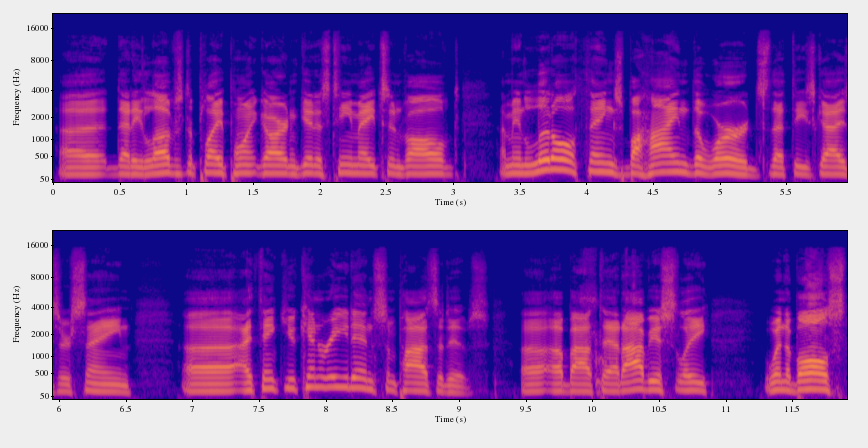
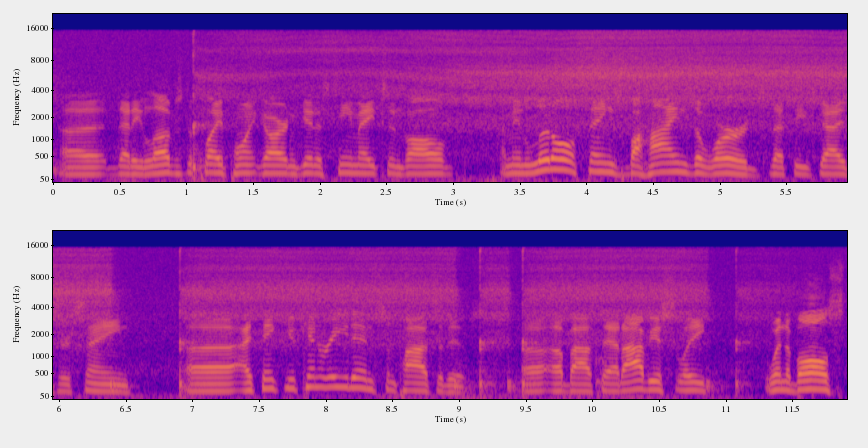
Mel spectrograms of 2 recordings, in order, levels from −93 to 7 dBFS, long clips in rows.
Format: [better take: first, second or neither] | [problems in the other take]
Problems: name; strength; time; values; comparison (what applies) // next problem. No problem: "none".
first | hiss; loud; throughout; 1 dB below the speech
